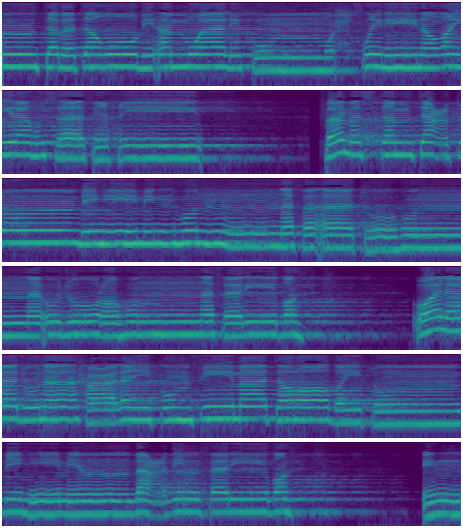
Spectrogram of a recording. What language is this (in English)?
Arabic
